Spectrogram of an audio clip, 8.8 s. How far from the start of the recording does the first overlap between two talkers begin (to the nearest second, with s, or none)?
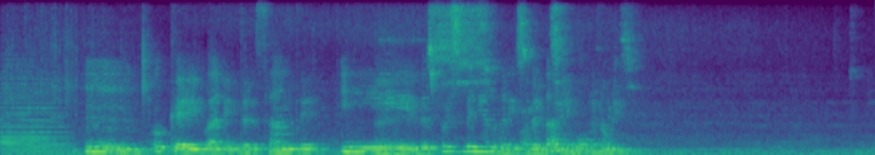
4 s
